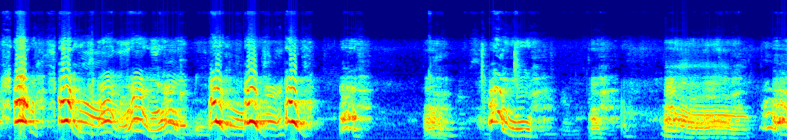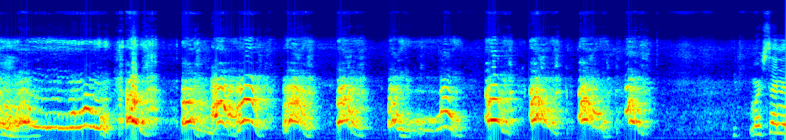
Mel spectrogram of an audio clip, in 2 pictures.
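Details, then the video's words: Thor, a Saint Bernard/Pit Bull mix, jealous over his human, voices a long run of wavering, harmonic moans and short barks in uneven bursts, roughly two a second, with brief pauses between. "Saint Bernard/pittbull mix being jealous"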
